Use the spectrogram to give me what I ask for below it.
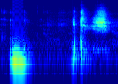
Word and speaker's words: Lutetia: And Lutetia. They're spelled slightly differently, but I think they're pronounced the same.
